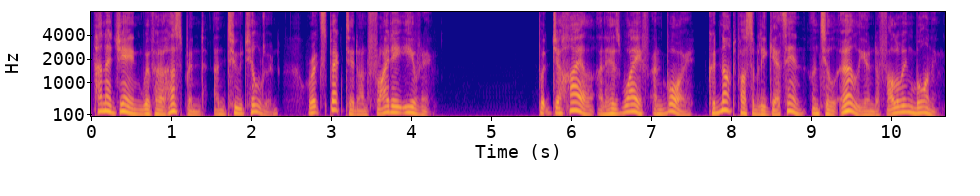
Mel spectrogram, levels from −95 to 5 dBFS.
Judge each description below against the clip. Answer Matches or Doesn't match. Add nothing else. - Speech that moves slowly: Doesn't match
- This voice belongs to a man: Matches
